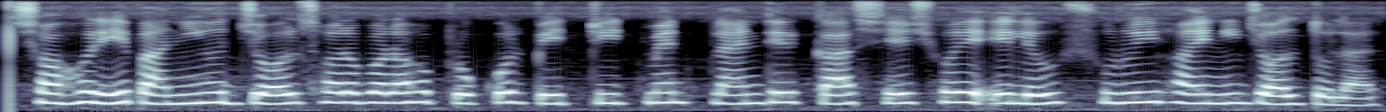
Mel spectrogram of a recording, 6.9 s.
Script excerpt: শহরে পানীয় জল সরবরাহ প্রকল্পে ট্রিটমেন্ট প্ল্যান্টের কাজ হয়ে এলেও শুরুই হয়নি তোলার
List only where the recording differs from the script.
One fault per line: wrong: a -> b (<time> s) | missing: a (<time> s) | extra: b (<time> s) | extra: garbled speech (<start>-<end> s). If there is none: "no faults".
extra: শেষ (4.4 s)
extra: জল (6.3 s)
